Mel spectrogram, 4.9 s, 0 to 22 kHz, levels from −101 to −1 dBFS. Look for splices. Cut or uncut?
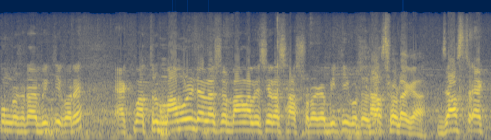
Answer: uncut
